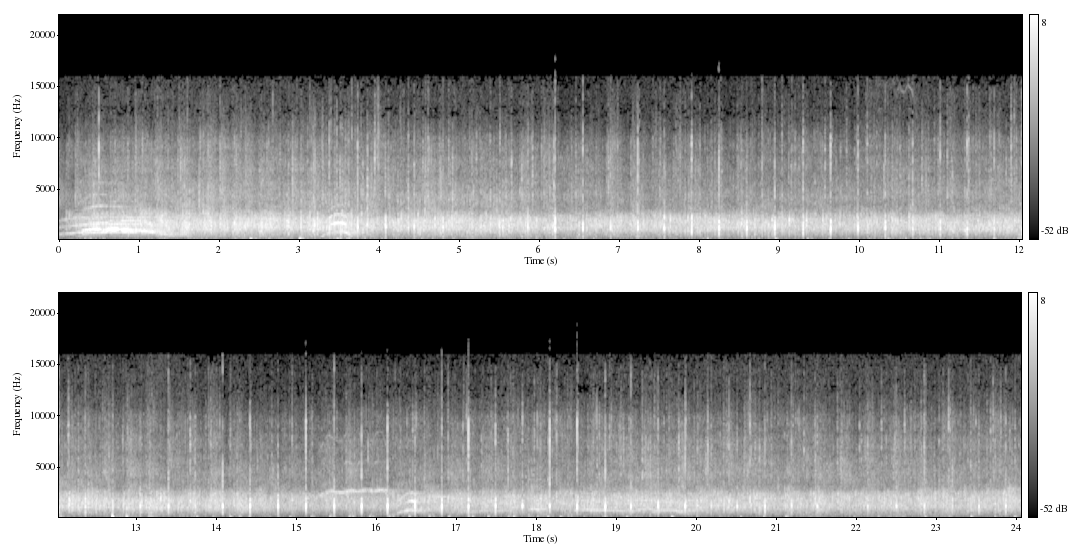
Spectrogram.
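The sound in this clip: Sustained audience applause welcomes guests at an evening live event: dense, steady clapping that holds at an even loudness for the full stretch, with no voices standing out.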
